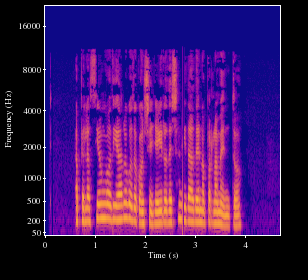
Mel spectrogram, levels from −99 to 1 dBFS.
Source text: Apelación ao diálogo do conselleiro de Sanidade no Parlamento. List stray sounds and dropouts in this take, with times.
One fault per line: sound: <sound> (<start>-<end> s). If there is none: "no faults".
sound: dropout (2.7-2.8 s)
